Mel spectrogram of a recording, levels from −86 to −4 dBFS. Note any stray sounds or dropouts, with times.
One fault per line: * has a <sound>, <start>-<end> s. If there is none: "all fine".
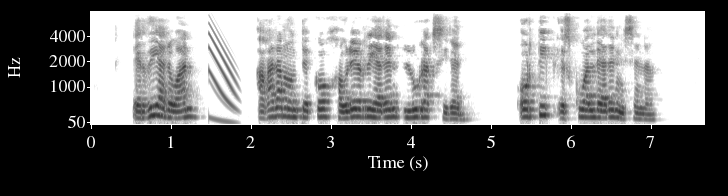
* has a chirp, 1.5-1.9 s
